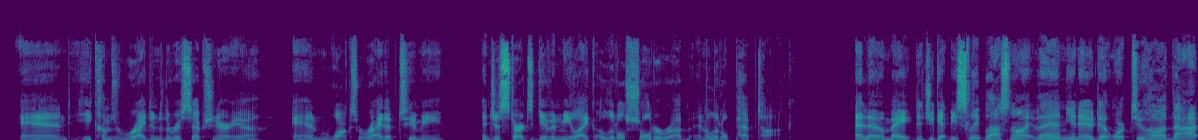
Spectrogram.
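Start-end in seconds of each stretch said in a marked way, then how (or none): 8.6-12.0 clumsy, bad put-on Liverpool accent, pitched up. American retells a man's pep talk at reception; attempted Liverpool accent. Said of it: "I can't do a, a Liverpool accent".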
